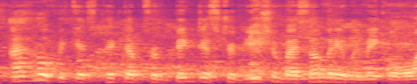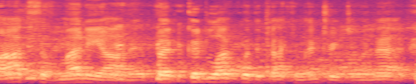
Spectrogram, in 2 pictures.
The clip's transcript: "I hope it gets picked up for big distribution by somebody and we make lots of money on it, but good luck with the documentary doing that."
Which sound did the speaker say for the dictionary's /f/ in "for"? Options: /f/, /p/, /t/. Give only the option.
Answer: /f/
